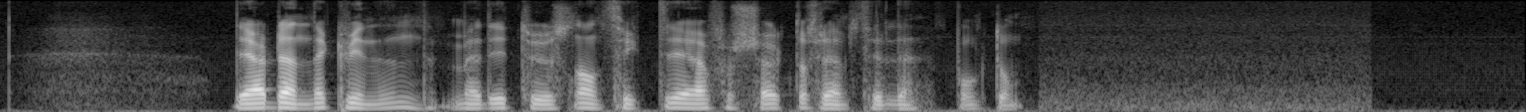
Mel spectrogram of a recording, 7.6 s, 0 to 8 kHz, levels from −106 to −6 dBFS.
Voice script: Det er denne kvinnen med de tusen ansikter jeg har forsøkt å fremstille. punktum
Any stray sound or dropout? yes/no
no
